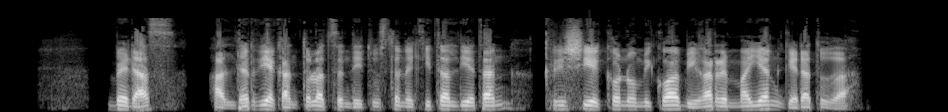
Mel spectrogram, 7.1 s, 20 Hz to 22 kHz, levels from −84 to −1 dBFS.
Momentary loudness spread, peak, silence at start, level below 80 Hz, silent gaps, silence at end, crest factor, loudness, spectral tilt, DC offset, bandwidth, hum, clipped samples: 9 LU; 0 dBFS; 0.8 s; -62 dBFS; 1.42-1.55 s, 4.03-4.08 s; 0.7 s; 20 dB; -18 LUFS; -3.5 dB/octave; under 0.1%; 11.5 kHz; none; under 0.1%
